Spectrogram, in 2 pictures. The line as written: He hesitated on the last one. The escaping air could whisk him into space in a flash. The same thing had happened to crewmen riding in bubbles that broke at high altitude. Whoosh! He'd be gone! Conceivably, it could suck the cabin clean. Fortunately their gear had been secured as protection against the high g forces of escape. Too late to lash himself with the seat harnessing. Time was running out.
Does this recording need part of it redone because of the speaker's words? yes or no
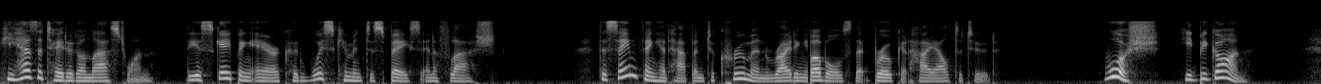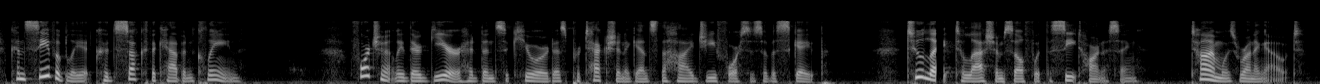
yes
